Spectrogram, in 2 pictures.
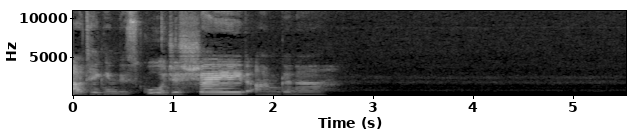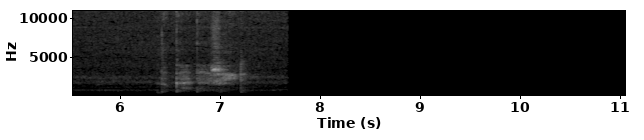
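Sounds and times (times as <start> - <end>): faint room hiss: 0.0 - 7.7.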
